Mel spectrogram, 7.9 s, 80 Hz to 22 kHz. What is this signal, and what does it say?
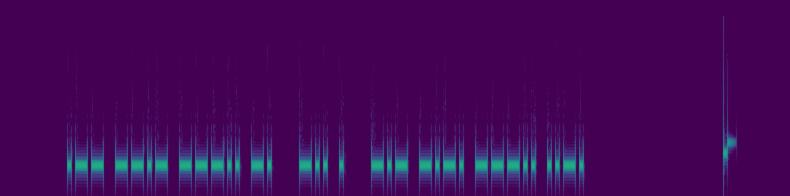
Morse code, heard as a keyed tone, about 30 wpm, 700 Hz. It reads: WQ8N DE KC8F
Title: USA Callsign DE Callsign - 4 Characters - 30wpm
